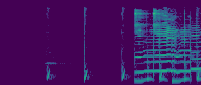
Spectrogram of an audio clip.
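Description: Background score: after about a second of silence, three separate plopping drum hits fall in pitch, about three-quarters of a second apart. Then music with a bouncing, repeating bass rhythm and a held wind-instrument melody comes in.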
